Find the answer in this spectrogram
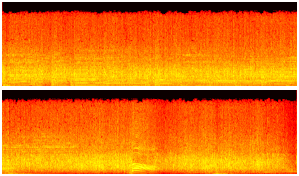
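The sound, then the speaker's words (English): A studio audience applauds in a dense, steady wash of clapping that lasts the whole time, with tonal music over the first half and a brief falling swoop near the end. “Usually I applause is still going while, while I do this.”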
